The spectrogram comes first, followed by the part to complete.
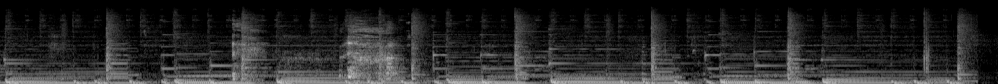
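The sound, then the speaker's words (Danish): A person coughs hard and repeatedly in a sustained fit in a studio, with harsh bursts and throat clearing, and no talking; the cough is not from corona. “Jeg ved ikke, om du er klar nu efter dit hovedanfald”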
